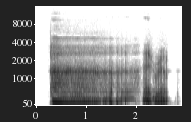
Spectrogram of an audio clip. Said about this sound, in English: Oh, darn yawning.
